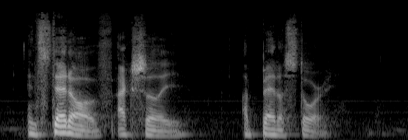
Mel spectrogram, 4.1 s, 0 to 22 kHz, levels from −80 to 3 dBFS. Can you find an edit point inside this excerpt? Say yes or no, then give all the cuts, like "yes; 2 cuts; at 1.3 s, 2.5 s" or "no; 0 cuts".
no; 0 cuts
